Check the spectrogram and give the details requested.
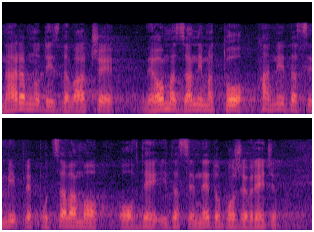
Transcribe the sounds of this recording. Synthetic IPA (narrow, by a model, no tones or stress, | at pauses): naːɾaʋno̞d̪aizd̪aʋaːt͡ʂe̞ | ʋeo̞mazanimat̪o̞ːaned̪ase̞miːpɾeput̪saʋamo̞ | oːʋd̪eid̪asened̪obo̞ʒeʋɾeːd͡ʑemo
